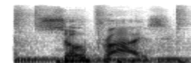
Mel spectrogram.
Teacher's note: Raising that pitch a little bit higher on so, they're making their product sound even more prized.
